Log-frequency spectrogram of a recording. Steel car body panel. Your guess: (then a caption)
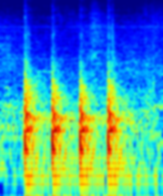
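Solid. Four knocks on the original steel bodywork of a classic Rolls-Royce Silver Cloud give short, mid-pitched, solid metal raps with a brief ring. They confirm sound metal on that part of the panel, unlike the filled sections elsewhere.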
